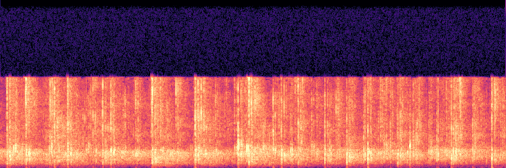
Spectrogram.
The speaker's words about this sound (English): Will you just give a clap offering to him if he is listening?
